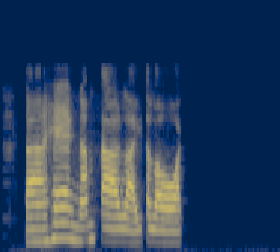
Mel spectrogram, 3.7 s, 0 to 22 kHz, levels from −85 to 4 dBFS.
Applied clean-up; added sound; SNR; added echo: neural mask model DeepFilterNet 3.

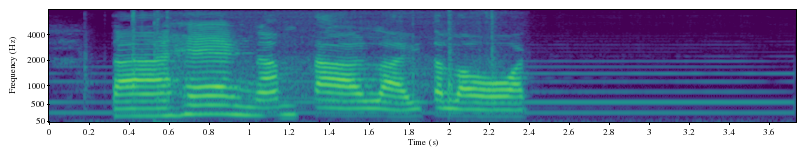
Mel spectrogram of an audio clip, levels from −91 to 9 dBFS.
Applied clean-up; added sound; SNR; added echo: none; Camera + Wind instrument, woodwind instrument; 19 dB; none.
